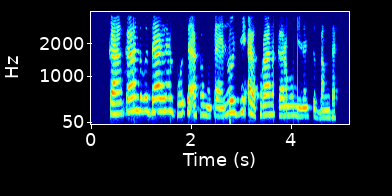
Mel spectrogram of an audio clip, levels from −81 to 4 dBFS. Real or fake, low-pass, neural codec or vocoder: fake; 3.6 kHz; codec, 16 kHz, 4 kbps, X-Codec, HuBERT features, trained on general audio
